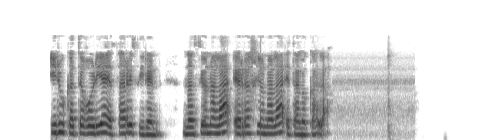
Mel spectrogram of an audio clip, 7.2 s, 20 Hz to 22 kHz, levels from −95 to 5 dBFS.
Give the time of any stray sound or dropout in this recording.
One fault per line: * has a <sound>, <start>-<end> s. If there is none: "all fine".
* has a thud, 5.8-6.0 s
